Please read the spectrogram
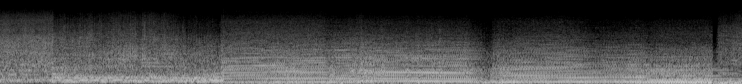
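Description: Race car engines running hard at high revs on a dirt track, heard from inside the car, with the engine pitch jumping to a new level several times.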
